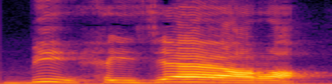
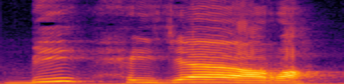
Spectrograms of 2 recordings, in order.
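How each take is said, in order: Both takes have the same delivery.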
